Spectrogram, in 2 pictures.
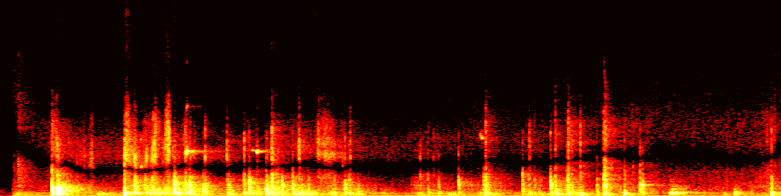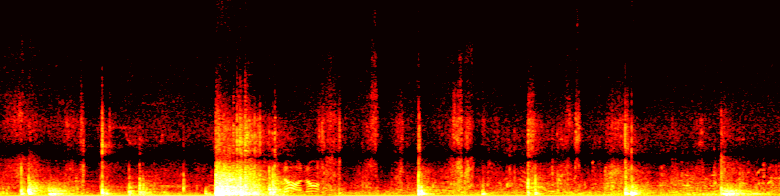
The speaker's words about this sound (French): Et il a ouvert la porte.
